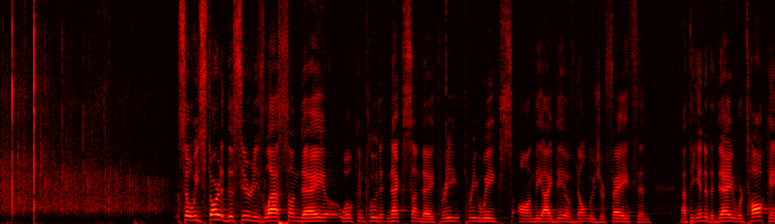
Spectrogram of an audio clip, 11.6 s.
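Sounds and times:
church audience applause: 0.0 - 2.6
speech: 2.6 - 11.6.

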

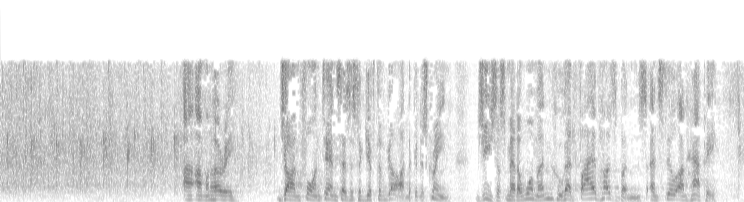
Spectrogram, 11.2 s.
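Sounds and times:
audience applause: 0.0 - 4.2
speech: 2.8 - 11.1.

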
